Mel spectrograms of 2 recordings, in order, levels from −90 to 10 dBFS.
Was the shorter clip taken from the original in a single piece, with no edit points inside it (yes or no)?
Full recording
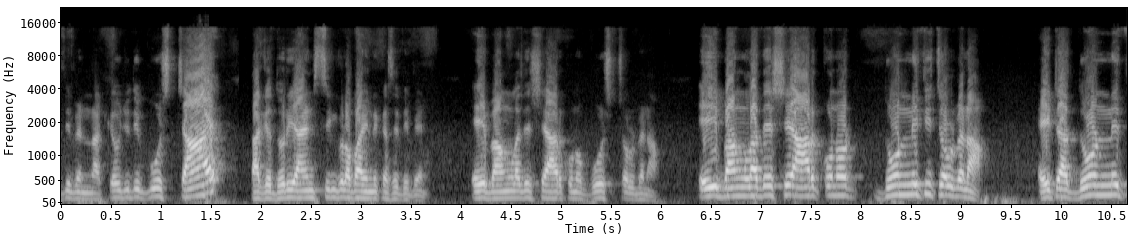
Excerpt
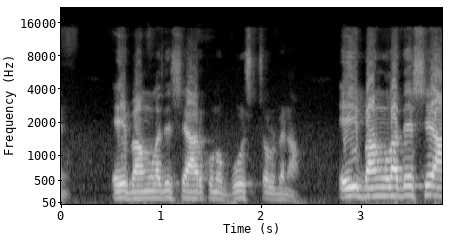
yes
